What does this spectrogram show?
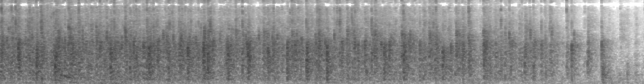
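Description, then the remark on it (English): Steady, dense audience applause for a female performer at a concert, with many overlapping claps forming a loud, even wash of sound that holds for several seconds, then thins and fades toward the end. “Another round of applause for her.”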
